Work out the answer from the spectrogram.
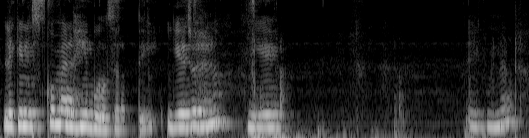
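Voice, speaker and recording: A woman's voice: on the high side, slow pace, mellow, reverberant, recorded from a distance. A woman giving a grammar lesson for exam preparation, explaining step by step and often checking in with the listener. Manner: explanatory, repeats and checks with "theek hai". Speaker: teacher.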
